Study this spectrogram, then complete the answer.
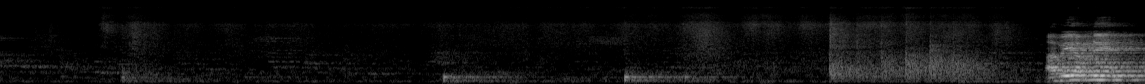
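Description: A duster rubs and scrapes across a chalkboard.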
